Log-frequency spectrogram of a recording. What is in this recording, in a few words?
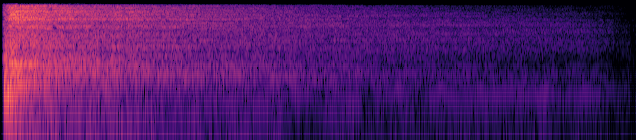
cymbals; NH Philharmonic Orchestra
